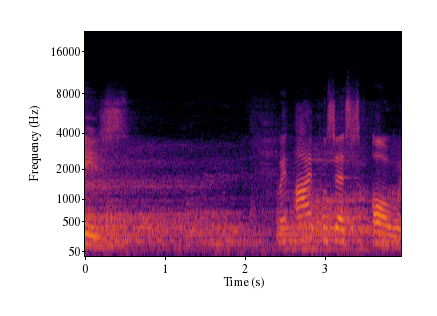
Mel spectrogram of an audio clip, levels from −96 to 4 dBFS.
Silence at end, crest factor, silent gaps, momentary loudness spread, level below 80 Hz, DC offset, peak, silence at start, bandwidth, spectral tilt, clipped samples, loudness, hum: 0 s; 18 dB; none; 13 LU; -62 dBFS; under 0.1%; -16 dBFS; 0 s; 9.6 kHz; -5.5 dB/octave; under 0.1%; -34 LUFS; none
